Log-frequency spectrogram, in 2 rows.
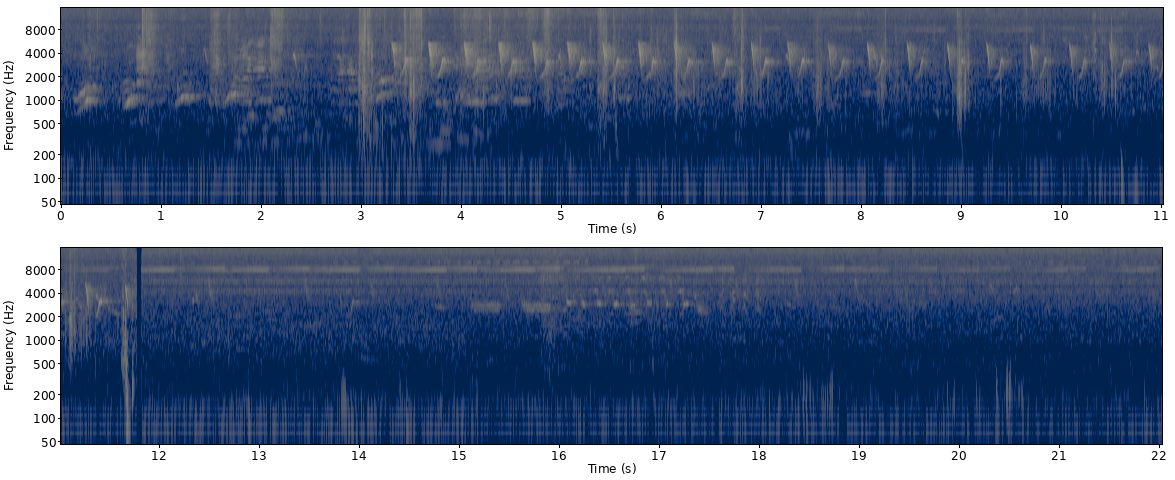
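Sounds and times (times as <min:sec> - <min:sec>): faint rural background: 0:00.0 - 0:22.0.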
